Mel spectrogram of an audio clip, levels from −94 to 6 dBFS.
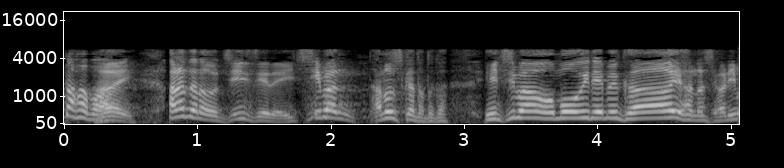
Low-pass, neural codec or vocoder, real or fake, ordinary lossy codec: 5.4 kHz; none; real; none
